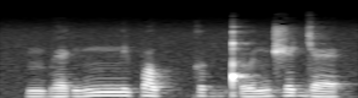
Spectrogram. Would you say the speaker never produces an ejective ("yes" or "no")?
no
